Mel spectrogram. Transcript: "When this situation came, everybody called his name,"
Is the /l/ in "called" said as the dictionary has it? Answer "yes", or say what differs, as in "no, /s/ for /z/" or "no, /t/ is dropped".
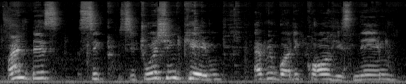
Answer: yes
